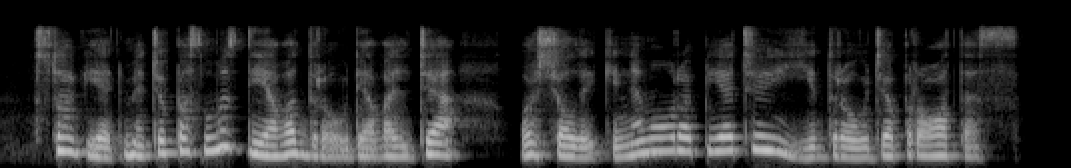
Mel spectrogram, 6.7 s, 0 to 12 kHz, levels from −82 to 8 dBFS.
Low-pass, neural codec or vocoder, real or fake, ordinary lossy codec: 7.2 kHz; none; real; AAC, 64 kbps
